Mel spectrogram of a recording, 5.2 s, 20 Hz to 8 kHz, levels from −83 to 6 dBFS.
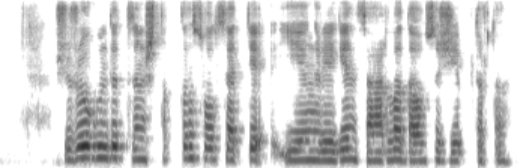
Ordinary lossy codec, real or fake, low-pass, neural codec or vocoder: none; real; none; none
